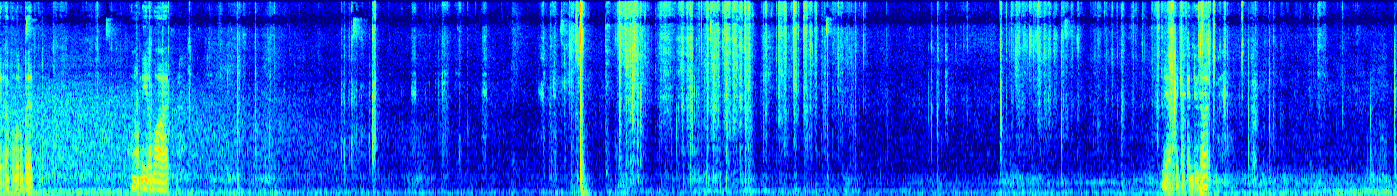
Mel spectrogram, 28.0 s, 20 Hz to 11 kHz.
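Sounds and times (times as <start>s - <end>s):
paper crackling: 10.8s - 17.8s, 18.5s - 26.6s.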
